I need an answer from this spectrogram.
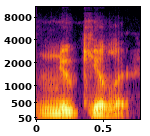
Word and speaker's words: nuclear: pretty good qualifications um Baker Baker nuclear it's pronounced nuclear okay sorry nerd yeah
